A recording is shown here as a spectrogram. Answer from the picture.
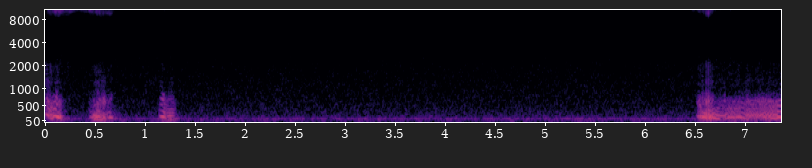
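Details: Sleeping dog giving short, low, raspy snorts in quick succession, then a long quiet pause before a longer, louder rumbling snore.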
